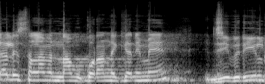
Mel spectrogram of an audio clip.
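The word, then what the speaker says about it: جبريل: আর তিনি রূহ, তাহলে জিবরাইল আলাইহিস সালামের নাম কোরআনে কারিমে জিবরিল রয়েছে, যেটা অন্য উচ্চারণে জিবরাইল, অন্য কেরাতে জিবরাইলও, জিবরিল, জিবরাইল আর রূহ।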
